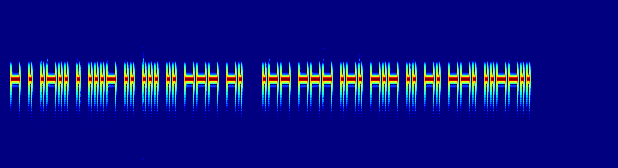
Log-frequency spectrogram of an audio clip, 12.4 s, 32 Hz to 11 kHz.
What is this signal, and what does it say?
Morse code, heard as a keyed tone, about 20 wpm, 700 Hz. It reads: TELEVISION WORKING?
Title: Sentences from Top 1000 Words - Review Part 4 - 20wpm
